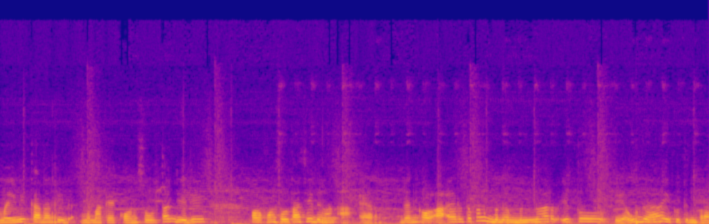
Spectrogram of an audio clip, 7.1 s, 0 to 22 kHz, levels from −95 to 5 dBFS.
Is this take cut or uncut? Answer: cut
